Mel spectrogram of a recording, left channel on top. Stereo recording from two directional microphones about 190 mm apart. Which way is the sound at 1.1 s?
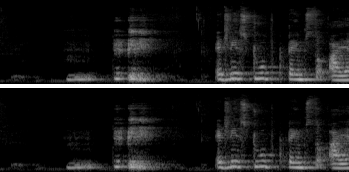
25° left (ahead or behind).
